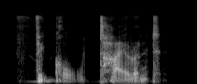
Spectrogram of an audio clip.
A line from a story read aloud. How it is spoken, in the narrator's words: muttered De Bracy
